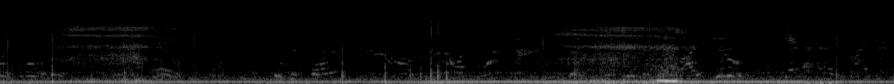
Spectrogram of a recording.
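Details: Female Doberman in deep sleep after medicine for earaches and ear mites: two slow, rough, low breathing noises over about nine seconds, over a steady low room hum; snoring.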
